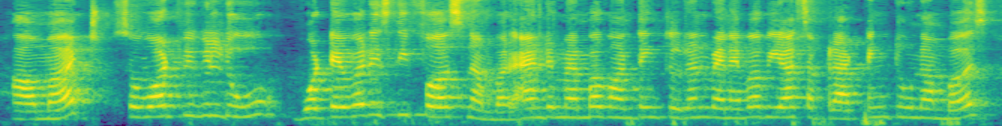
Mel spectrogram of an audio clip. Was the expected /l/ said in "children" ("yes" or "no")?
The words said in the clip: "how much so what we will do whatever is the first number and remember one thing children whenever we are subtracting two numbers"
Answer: no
